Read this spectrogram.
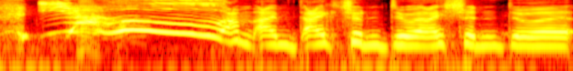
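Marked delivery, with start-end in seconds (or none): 0.0-1.1 loud, brash, higher-pitched anime hero voice.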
